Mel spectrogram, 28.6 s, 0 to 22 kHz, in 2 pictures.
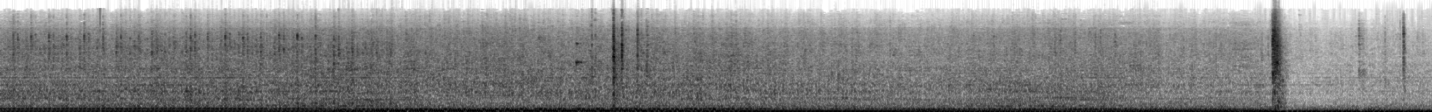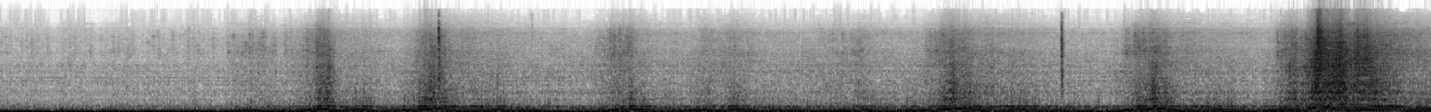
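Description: Ford 5.0 V8 in a Fox-body Mustang running at a steady, loud idle. In the second half it is revved in a series of short blips, about eight, each rising and falling back to idle, with the last and biggest near the end.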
